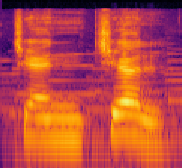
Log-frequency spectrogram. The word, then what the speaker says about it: चंचल: बाद का व्यंजन देखेंगे अनुस्वार के बाद व्यंजन आया है च तो च च वर्ग का व्यंजन है और च वर्ग का पंचमाक्षर है हलंत य तो इसका उच्चारण होगा चंचल और अच्छे से समझने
